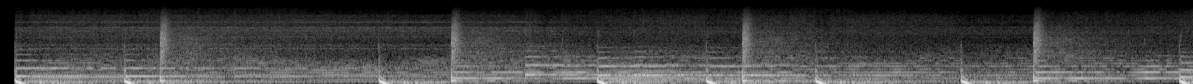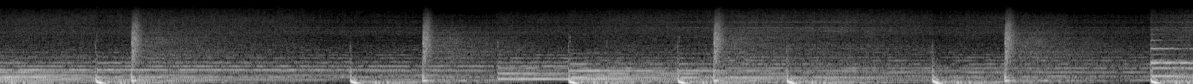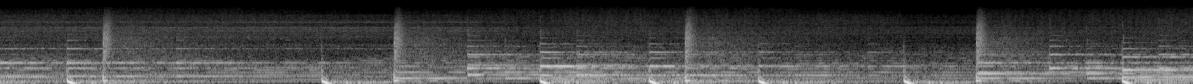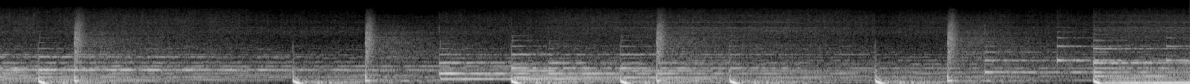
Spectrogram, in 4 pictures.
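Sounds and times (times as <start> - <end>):
rain: 0.2 - 47.6
vaporwave music: 0.2 - 47.6.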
